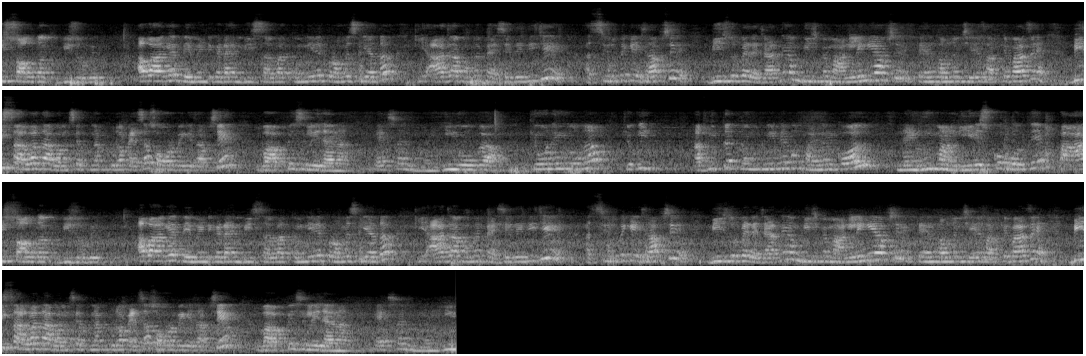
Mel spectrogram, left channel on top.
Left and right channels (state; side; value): drops out; right; at 15.4 s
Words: साल तक 20 रुपए। अब आ गया पेमेंट का टाइम, 20 साल बाद कंपनी ने प्रॉमिस किया था कि आज आप हमें पैसे दे दीजिए 80 रुपए के हिसाब से, 20 रुपए रह जाते हैं हम बीच में मांग लेंगे आपसे, 10,000 शेयर्स आपके पास है, 20 साल बाद आप हमसे अपना पूरा पैसा 100 रुपए के हिसाब से वापस ले जाना। ऐसा नहीं होगा। क्यों नहीं होगा? क्योंकि अभी तक कंपनी ने वो फाइनल कॉल नहीं मांगी है। इसको बोलते हैं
